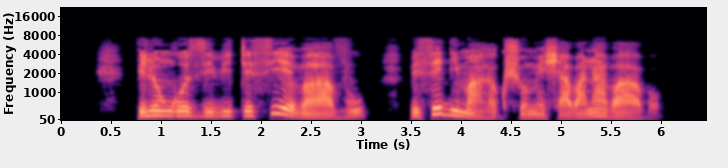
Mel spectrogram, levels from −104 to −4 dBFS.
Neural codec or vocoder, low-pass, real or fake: none; 7.2 kHz; real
